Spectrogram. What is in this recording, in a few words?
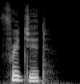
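"frigid", British English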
